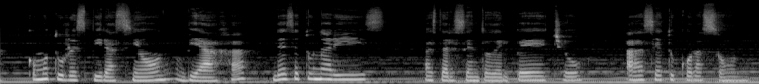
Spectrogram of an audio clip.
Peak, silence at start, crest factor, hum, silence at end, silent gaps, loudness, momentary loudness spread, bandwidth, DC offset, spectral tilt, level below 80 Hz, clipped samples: -6 dBFS; 0 s; 16 dB; none; 0 s; none; -21 LUFS; 8 LU; 17.5 kHz; under 0.1%; -6 dB/octave; -66 dBFS; under 0.1%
